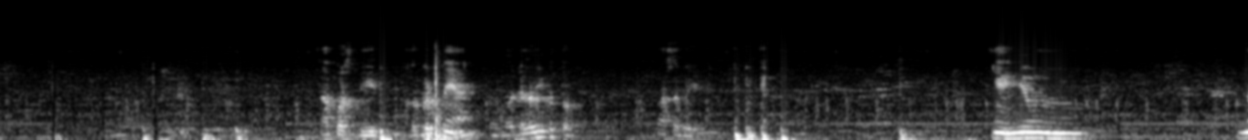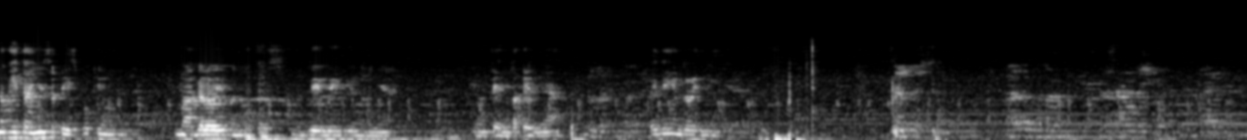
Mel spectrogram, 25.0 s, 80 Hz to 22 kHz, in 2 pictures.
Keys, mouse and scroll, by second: 0.7-1.2 drag, 4.4 r, 5.5-7.1 drag, 7.5 ctrl+z, 8.0-8.4 drag, 9.1 click, 20.3 click, 21.0 click.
